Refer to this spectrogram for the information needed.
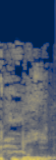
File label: voice male cough short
